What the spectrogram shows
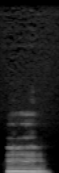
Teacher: voice nasal and then mmm the place we know bilabial bilabial so we call a bilabial voiced nasal sound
